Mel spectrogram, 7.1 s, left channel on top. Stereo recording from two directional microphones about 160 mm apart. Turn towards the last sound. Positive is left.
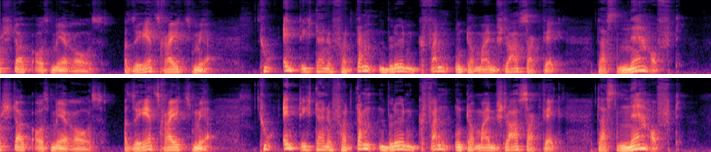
turn(degrees=-40)  # may be behind; listen again after turning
